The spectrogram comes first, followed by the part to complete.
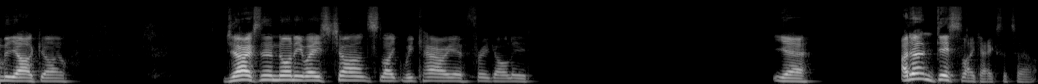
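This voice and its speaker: A twenty-year-old man from Devon with a Devon accent, chatting casually and rambling on a football watchalong stream, with sudden loud outbursts at chances. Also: on the high side, smooth. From England. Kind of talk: casual live-stream chat reacting to a match and reading chat.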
